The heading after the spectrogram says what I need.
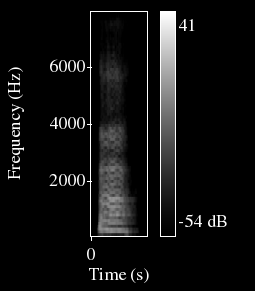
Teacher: now in high-pitched tone ma can mean mother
